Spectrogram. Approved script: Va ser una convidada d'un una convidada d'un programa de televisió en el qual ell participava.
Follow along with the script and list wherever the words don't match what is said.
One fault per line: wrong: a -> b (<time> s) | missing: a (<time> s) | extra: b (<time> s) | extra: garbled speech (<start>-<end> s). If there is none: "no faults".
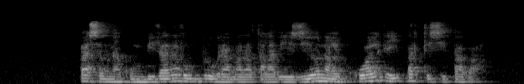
missing: una convidada d'un (1.9 s)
